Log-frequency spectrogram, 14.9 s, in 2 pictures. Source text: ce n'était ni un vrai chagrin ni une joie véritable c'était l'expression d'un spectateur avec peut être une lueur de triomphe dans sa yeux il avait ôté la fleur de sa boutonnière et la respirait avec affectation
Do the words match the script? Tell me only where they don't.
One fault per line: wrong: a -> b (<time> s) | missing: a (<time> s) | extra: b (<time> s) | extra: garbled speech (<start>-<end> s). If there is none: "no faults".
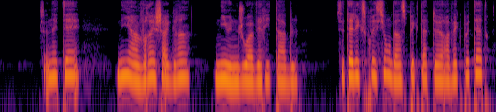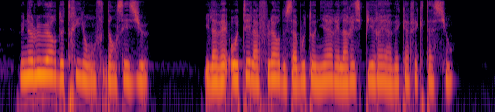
wrong: sa -> ses (9.2 s)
